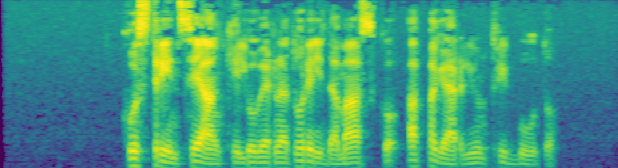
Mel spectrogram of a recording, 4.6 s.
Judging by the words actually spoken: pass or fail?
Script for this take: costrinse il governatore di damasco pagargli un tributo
fail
